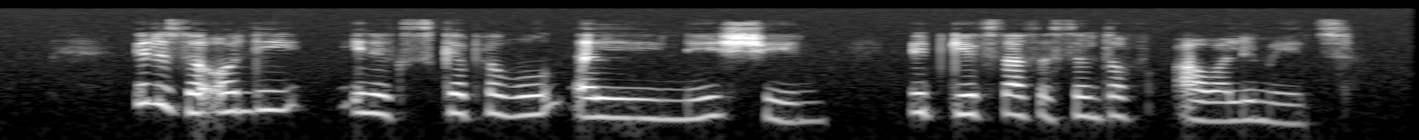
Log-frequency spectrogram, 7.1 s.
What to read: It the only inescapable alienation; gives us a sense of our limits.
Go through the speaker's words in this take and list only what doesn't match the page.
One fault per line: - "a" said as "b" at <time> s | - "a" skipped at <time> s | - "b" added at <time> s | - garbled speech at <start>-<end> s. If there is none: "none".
- "is" added at 0.8 s
- "it" added at 4.6 s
